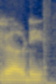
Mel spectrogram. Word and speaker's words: RWDY: culture okay okay uh are we going to pronounce it as Rowdy or rwdy what is it we'll call it Rowdy we'll call it Rowdy simple so what's the story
